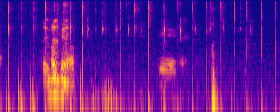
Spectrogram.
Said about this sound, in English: No, you've got to snap your fingers. I actually can't snap my fingers. I can't.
